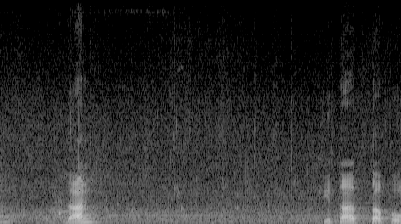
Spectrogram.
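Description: Water sloshes in a metal bowl.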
